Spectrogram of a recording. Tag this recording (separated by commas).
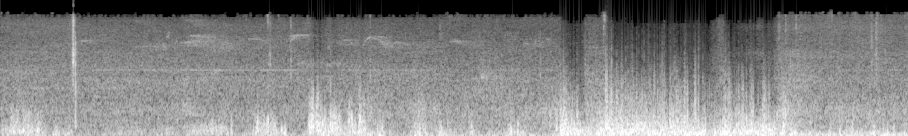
outside, urban or man-made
